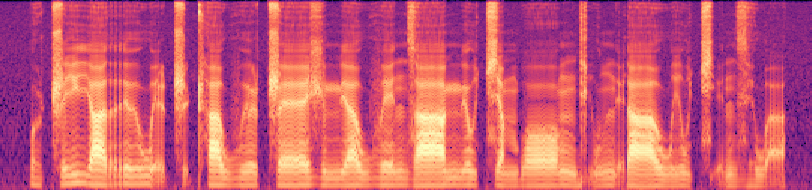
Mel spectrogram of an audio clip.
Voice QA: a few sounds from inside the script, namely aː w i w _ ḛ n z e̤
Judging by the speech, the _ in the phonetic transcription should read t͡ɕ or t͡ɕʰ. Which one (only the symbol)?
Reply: t͡ɕ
